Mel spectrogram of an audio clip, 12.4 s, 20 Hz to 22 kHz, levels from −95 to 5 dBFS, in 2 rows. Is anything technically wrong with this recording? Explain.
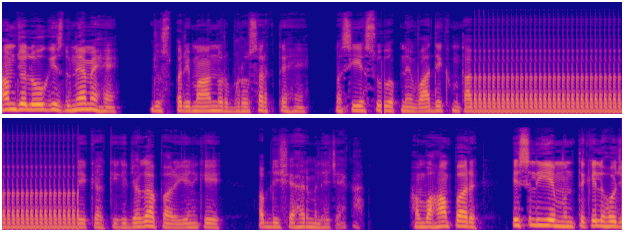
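Yes. The speech has two kinds of fault.

At 3.80 s and again at 9.83 s there is a gap at a join of encoded pieces. Silences of about 32 and 37 ms cut in, six seconds apart. Separately encoded pieces kept their start delay and end padding. The speech then resumes where it stopped.

From 4.73 to 6.97 s a system hang loop takes over. The system froze while the hardware kept replaying its ring buffer. One 46 ms slice repeats dozens of times at 21.5 Hz. This fits a 2048-sample buffer and produces a rapid stutter-buzz.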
